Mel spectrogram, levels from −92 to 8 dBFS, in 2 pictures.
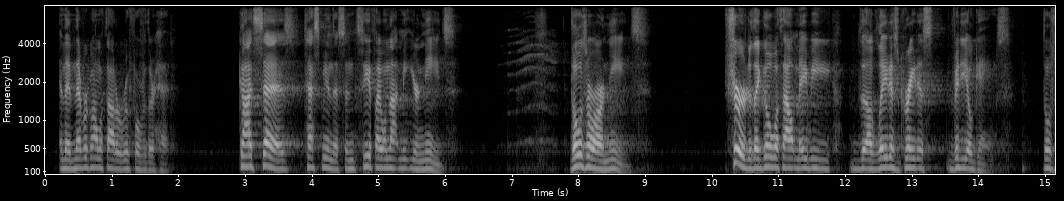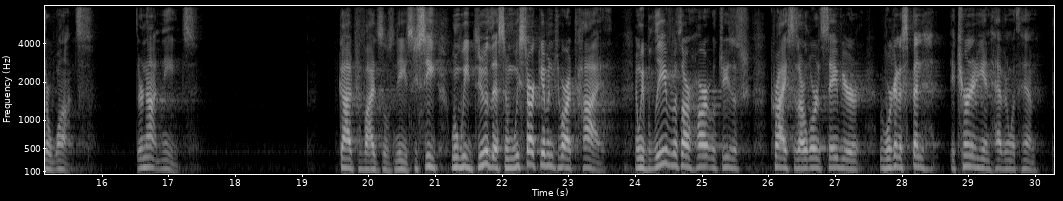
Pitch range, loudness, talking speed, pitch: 150-175 Hz, -30 LUFS, 170 wpm, 165 Hz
